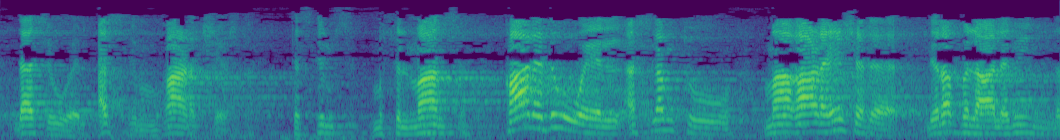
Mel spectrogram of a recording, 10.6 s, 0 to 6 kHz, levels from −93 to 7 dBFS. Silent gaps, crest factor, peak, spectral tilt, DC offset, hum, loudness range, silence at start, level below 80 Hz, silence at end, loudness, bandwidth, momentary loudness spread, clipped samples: none; 20 dB; 0 dBFS; -7 dB/octave; under 0.1%; none; 7 LU; 0 s; -54 dBFS; 0 s; -19 LUFS; 5.4 kHz; 21 LU; under 0.1%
